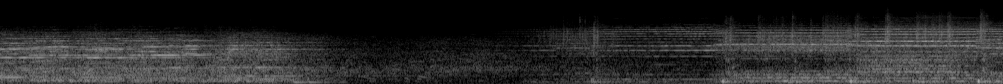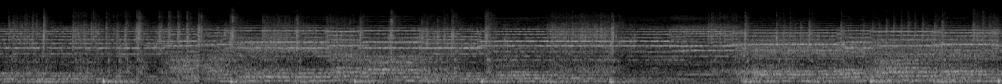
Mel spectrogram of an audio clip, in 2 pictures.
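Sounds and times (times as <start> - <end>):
bagpipes holding notes: 0.0 - 3.2, 5.2 - 20.0.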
